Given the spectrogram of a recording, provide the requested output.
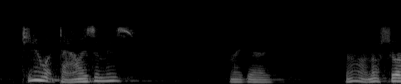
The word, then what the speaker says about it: Taoism: Taoism, the old ancient philosophy of China, it used to be spelt Taoism, T-A-O, but it's pronounced Taoism and spelt now D-A-O.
